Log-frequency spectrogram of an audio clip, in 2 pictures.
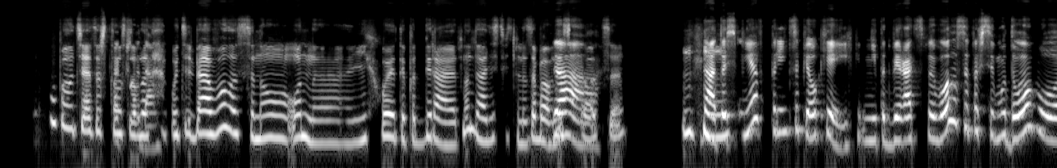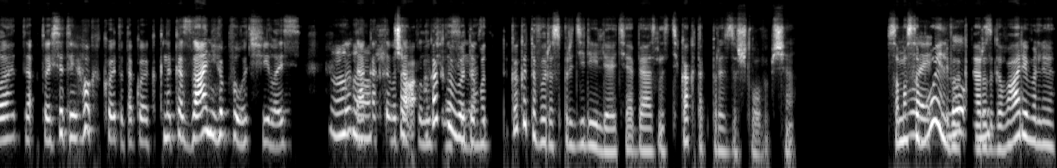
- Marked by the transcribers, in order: tapping; other background noise
- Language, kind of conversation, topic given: Russian, podcast, Как вы распределяете бытовые обязанности дома?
